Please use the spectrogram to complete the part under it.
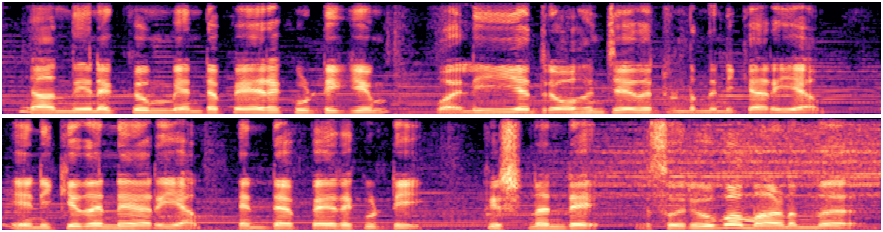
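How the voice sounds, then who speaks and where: A man plays an old grandfather in a cartoon moral tale, humbled and pleading. His voice sits fairly high for a man, with faint music behind it. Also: darkish tone, lightly acted. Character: old father-in-law, remorseful grandfather begging forgiveness. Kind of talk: animated moral story voice acting.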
